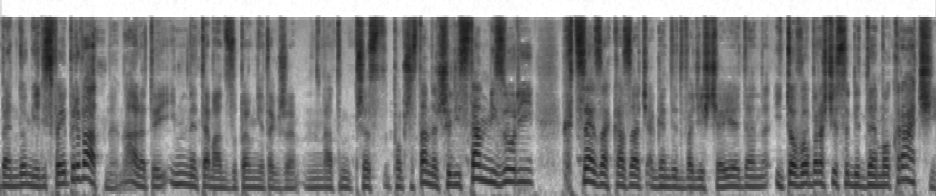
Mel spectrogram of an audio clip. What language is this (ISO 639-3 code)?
pol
